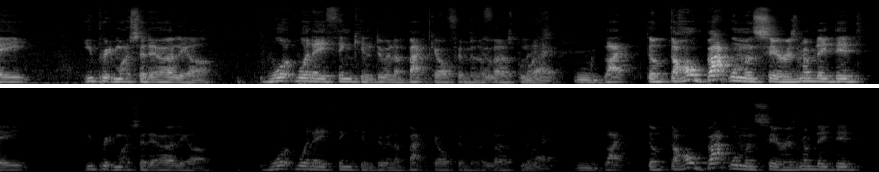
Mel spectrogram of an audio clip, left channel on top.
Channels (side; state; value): right; quieter; 18.7 dB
